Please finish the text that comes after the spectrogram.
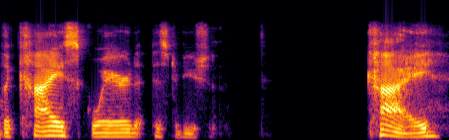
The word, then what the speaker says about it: chi: Chi, it rhymes with sky.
